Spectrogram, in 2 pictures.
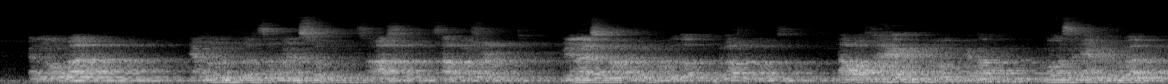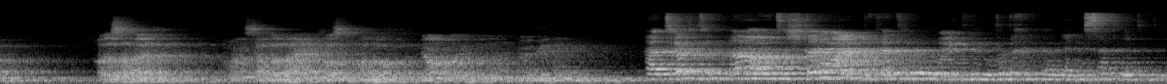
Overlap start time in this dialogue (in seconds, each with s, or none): none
